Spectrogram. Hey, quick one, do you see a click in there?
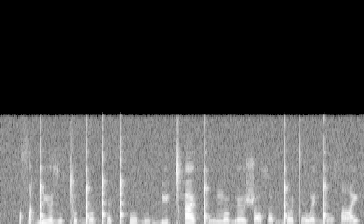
yes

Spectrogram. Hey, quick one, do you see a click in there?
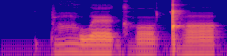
yes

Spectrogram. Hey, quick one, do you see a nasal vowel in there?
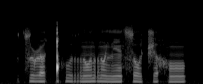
yes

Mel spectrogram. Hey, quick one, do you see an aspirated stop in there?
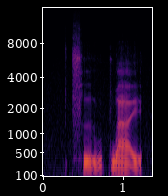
yes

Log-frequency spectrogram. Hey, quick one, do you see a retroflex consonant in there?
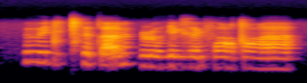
yes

